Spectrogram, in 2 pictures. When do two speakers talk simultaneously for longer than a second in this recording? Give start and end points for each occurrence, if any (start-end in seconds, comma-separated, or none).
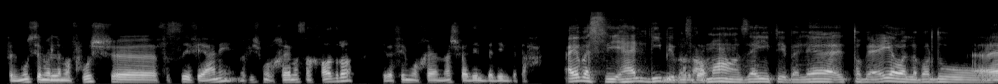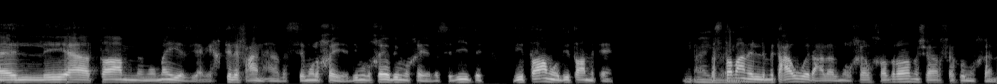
none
